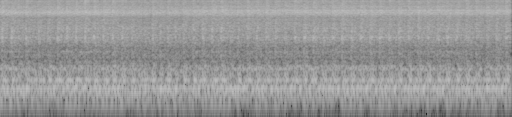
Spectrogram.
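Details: Scooter with MVT Millennium ignition, after a stutter-and-no-start fault blamed on a tired stator, reassembled and restarted: steady buzzy two-stroke idle, no cutting out or stuttering; runs normally, problem appears fixed.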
